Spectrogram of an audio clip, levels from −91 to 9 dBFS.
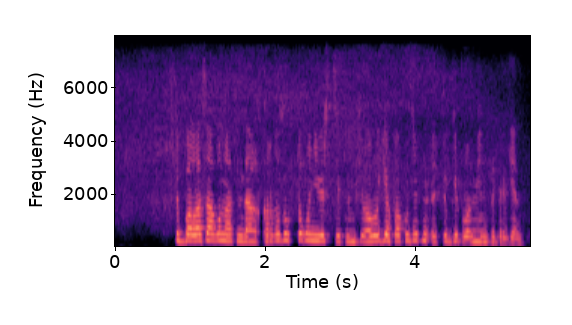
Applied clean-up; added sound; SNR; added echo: neural mask model Resemble Enhance denoiser.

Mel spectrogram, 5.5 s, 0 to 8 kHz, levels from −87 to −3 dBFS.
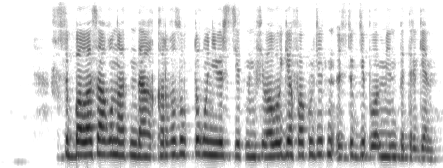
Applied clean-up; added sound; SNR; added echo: none; none; none; none.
